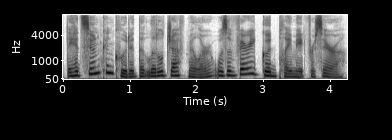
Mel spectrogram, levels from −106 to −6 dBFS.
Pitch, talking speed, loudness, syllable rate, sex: 205 Hz, 210 wpm, -18 LUFS, 5.6 syllables/s, female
